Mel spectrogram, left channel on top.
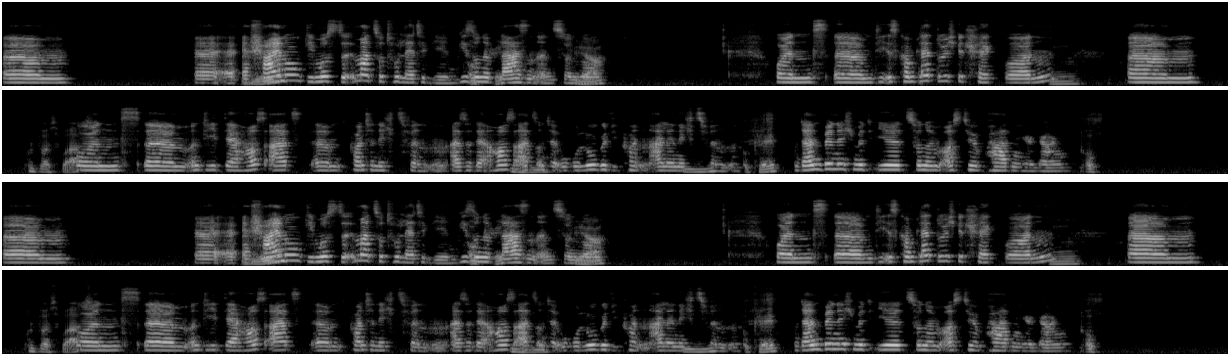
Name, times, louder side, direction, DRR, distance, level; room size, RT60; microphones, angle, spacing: voice 1, 0.0-0.7 1.9-6.0 7.3-10.5 11.2-12.0 13.0-19.6 20.2-22.9, equal, 15° left, 1.5 m, -28 dB
voice 2, 2.4-2.9 4.6-5.0 5.7-6.0 10.5-10.8 12.5-13.1 17.3-17.7 19.1-19.4 19.8-20.0 23.1-23.3, right 1 dB, 10° right, 0.6 m, -35 dB
3.2 x 3.0 x 3.6 m
head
